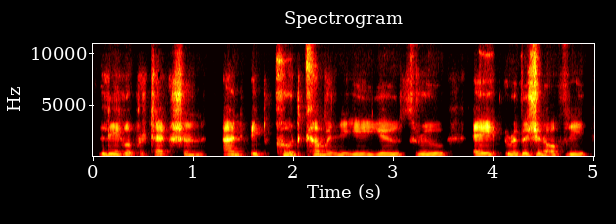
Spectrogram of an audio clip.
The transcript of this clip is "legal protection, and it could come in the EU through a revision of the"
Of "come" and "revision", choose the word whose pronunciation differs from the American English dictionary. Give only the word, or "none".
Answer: none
